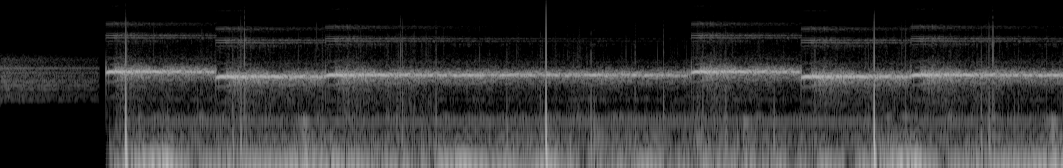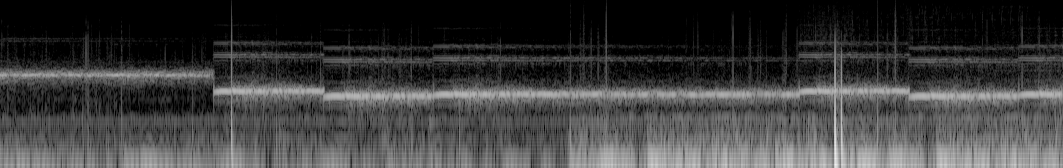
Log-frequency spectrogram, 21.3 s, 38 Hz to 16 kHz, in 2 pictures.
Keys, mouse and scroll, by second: 4.1 space, 4.9 alt+right click, 5.5 alt+click, 6.0 alt+middle click, 6.5-8.0 alt+right drag, 8.0 click, 9.0 alt+right click, 9.5-9.9 alt+scroll down 2, 9.9 alt+middle click, 10.9 scroll up 1, 11.7-14.7 middle drag, 14.7-19.9 drag, 19.9 ctrl+z.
